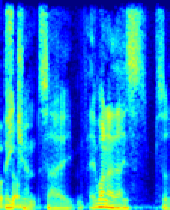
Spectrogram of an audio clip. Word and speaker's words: Beauchamp: There's a road in my suburb which is called Beecham Road, but of course it's spelt Beauchamp. Yeah, right. But it's pronounced Beecham.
